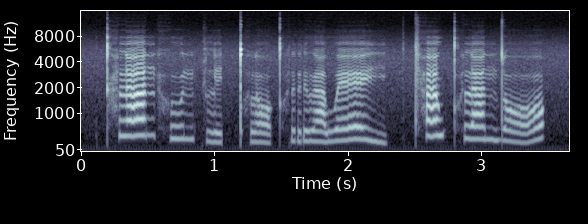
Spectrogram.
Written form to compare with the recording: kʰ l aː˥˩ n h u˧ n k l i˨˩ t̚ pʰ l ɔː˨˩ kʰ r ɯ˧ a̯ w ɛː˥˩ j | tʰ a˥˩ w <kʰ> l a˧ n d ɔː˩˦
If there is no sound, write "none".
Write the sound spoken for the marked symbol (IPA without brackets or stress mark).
kʰ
